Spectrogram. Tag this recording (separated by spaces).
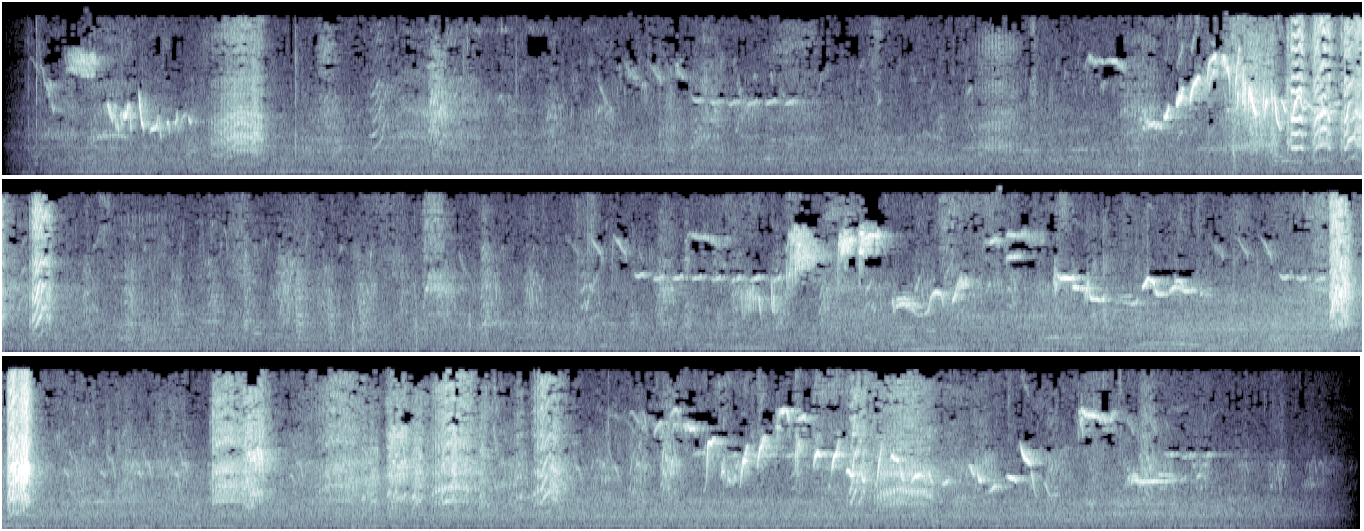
pitroig sonsurbansnatura petirrojo Barcelona birds cotorra parakeet rupit Park robin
